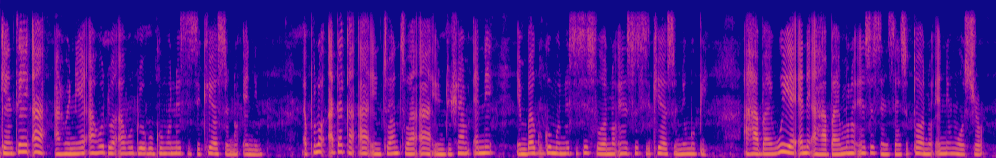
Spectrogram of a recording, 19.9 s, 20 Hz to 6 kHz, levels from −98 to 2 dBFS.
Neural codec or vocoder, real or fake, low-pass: codec, 16 kHz, 16 kbps, FreqCodec, larger model; fake; 5.4 kHz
